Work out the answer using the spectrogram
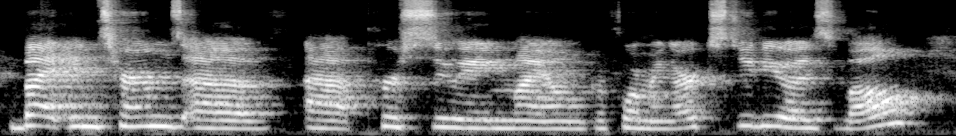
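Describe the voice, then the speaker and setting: A woman in her twenties speaks at a fairly high pitch, a little slowly, with a fairly bright tone. She is a music teacher who runs her own studio, and in a casual video interview she talks earnestly and motivationally, using plenty of fillers. The recording has a roomy echo.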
